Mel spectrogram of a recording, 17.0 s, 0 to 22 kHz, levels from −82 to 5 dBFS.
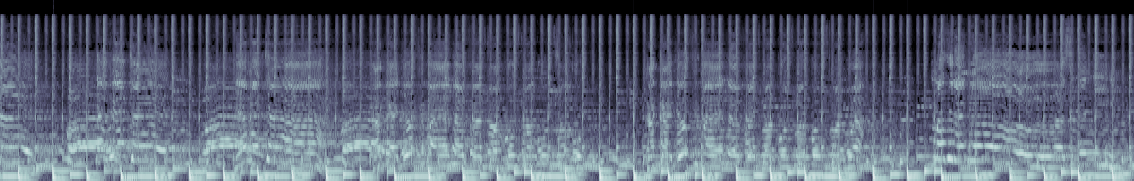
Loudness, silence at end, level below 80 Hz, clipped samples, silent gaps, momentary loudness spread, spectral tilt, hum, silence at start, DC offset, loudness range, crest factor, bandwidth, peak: -15 LUFS; 0 s; -20 dBFS; under 0.1%; none; 3 LU; -5 dB/octave; none; 0 s; under 0.1%; 1 LU; 14 dB; 16.5 kHz; 0 dBFS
